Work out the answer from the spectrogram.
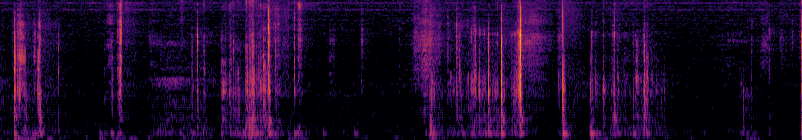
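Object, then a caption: Wooden puzzle pieces and wooden tray. Fingertips press small solid wooden puzzle pieces into a green-painted wooden frame, making about fifteen quiet, sharp wood-on-wood clicks and taps. The clicks come in loose clusters separated by brief pauses. Each one is dry and bright and dies away almost immediately.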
